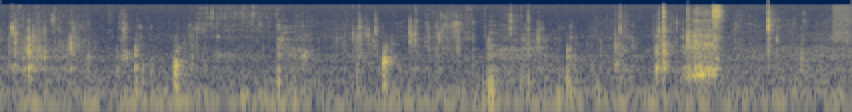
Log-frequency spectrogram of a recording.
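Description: A young woman sips a drink loudly through a straw.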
